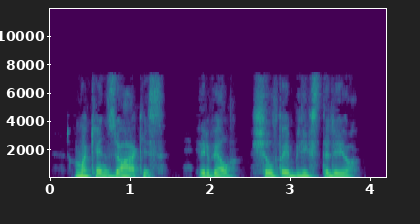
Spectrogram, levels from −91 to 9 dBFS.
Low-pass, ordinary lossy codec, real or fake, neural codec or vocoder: 7.2 kHz; MP3, 48 kbps; fake; codec, 16 kHz, 2 kbps, FunCodec, trained on LibriTTS, 25 frames a second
